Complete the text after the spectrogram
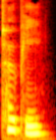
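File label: "topee", British English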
